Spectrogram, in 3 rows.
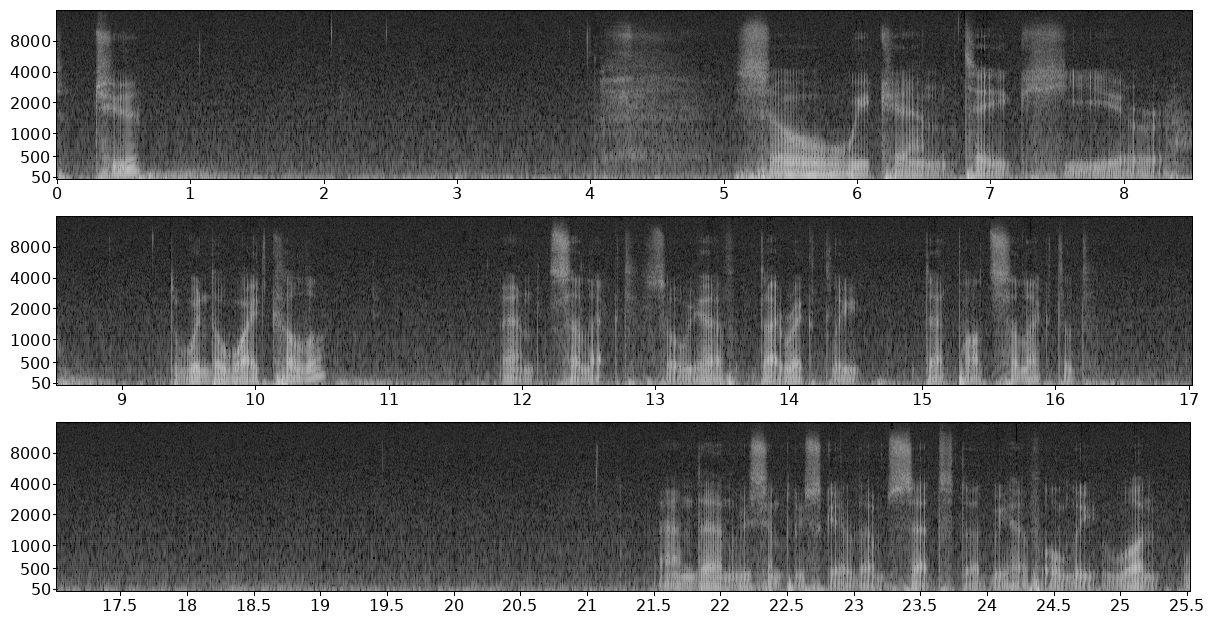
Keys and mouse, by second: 2.1 Tab, 6.1-8.2 drag, 10.9 Tab, 14.2-16.4 right drag, 16.4 x, 18.3-20.5 typing, 22.1 s.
